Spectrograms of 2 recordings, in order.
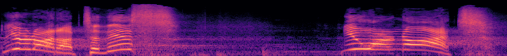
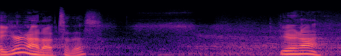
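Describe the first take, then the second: First: High, loud, slow declaration; preaching shout. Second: Soft, low, casual you're not up to this; quiet aside to neighbor. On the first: Acted. Preacher telling the congregation they can't, thundering. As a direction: drag it out and thunder it. Turn to your neighbor and say. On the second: Shown as a demonstration. Congregation member telling a neighbor, softly. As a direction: say it softly to the person beside you. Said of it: "Turn to your neighbor and say".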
